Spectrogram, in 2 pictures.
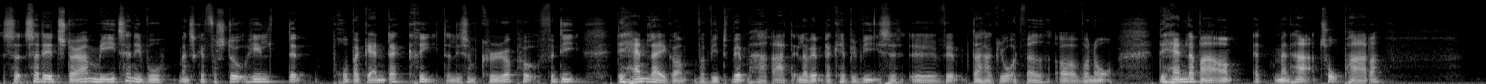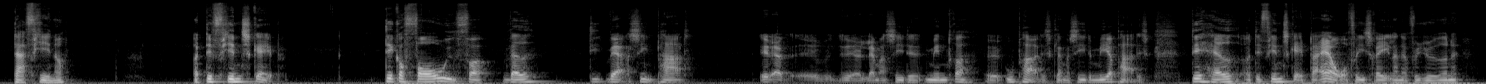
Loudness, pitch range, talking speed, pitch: -25 LUFS, 100-120 Hz, 185 wpm, 105 Hz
